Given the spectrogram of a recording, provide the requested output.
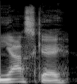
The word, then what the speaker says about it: Yasuke: You didn't mention Yasuke.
